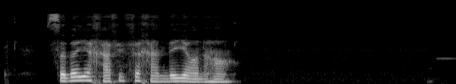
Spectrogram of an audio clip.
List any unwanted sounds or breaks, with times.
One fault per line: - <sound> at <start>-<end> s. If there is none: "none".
none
